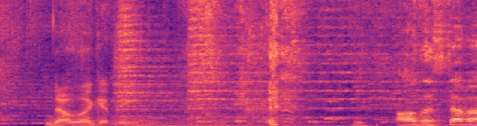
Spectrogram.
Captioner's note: all chuckle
